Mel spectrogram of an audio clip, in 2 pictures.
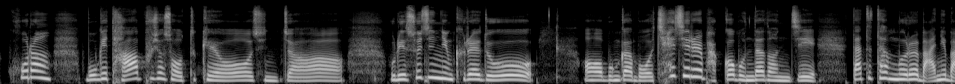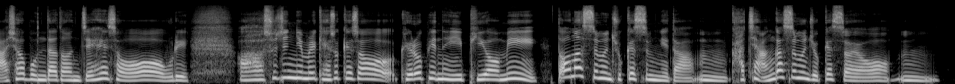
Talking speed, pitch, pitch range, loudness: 285 characters per minute, 220 Hz, 190-260 Hz, -17 LUFS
